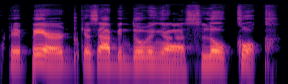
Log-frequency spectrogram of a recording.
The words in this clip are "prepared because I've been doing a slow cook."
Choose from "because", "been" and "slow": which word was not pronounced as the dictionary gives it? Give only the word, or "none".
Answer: because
